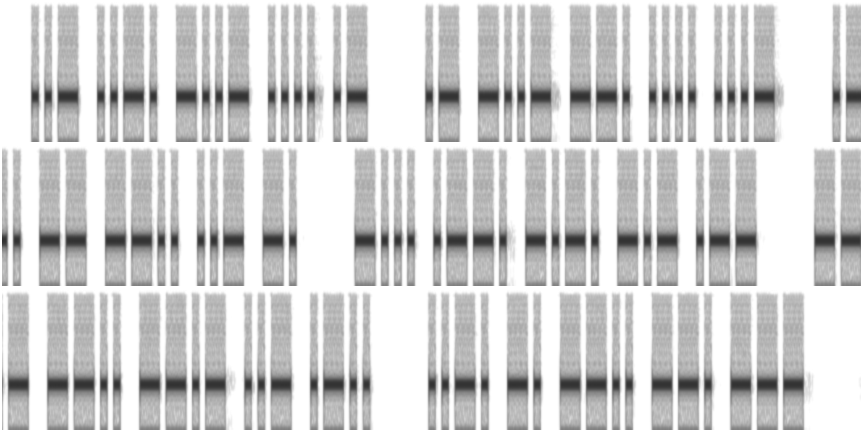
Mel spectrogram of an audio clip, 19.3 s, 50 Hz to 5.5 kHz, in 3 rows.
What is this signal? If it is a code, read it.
Morse code, heard as a keyed tone, about 25 wpm, 800 Hz. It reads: UFXHA AXGHV RMZUN BPCKW OZQUL FNZGO
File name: texte-chiffre-vitesse-23mpm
